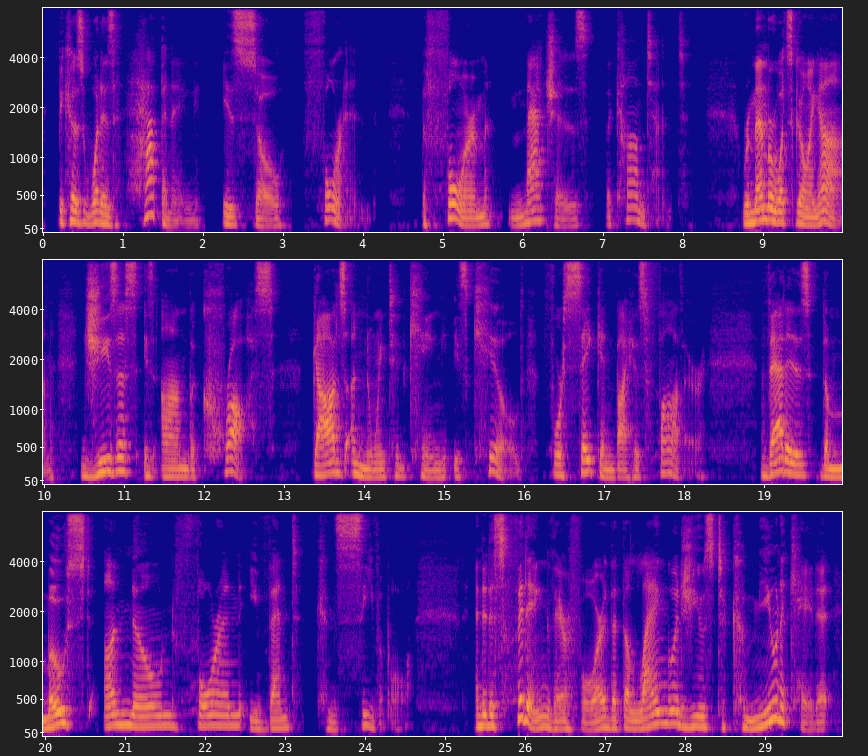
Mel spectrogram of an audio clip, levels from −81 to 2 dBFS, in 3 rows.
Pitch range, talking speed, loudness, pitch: 105-145 Hz, 100 wpm, -24 LUFS, 120 Hz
